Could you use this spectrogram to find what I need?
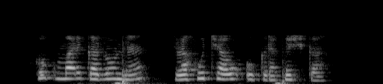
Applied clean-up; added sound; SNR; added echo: neural mask model DeepFilterNet 3.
